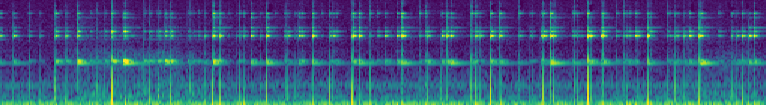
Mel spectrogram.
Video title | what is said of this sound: ASMR - cheery red triggers (ft. crinkles, tapping, whispers, mic scratching, & more!) | because we all like a little glass tapping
